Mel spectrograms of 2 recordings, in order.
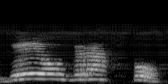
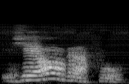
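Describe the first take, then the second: First: Geografo drawn out, stressed on GRA; slow geografo with hard g, leaning on the next-to-last syllable; Esperanto stress on geografo. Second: Geógrafo with a loud, lengthened stress on Ó; Portuguese stress on geógrafo. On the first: Teacher contrasting with Portuguese, geografo stressed slowly on GRA. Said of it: "Em Esperanto". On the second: Teacher giving the Portuguese word, geógrafo stressed on Ó. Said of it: "Em português". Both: Shown as a demonstration.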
